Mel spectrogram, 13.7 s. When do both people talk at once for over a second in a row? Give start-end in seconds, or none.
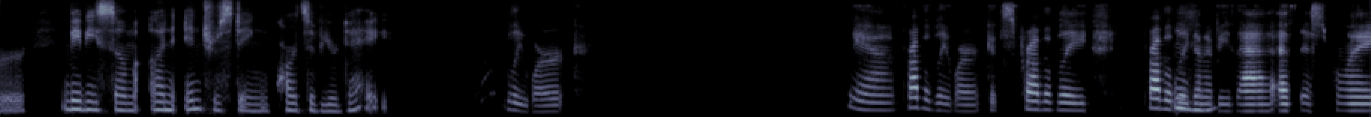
none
